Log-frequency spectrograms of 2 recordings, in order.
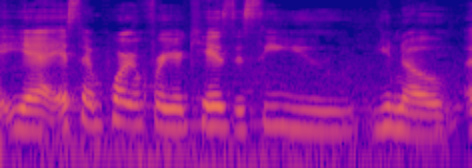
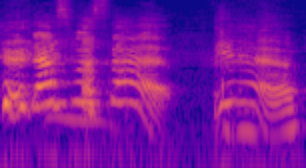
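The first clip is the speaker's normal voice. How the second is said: laughing slowly; much slower than usual. Real, not acted. Laughing agreement.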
